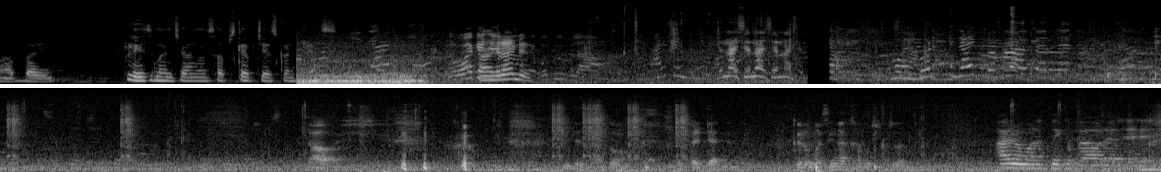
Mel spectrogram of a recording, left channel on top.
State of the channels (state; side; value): different; both; correlation 0.00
